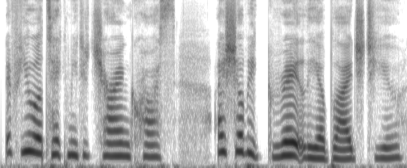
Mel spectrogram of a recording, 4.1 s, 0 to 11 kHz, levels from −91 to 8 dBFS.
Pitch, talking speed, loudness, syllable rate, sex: 245 Hz, 220 wpm, -19 LUFS, 5.4 syllables/s, female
